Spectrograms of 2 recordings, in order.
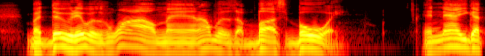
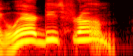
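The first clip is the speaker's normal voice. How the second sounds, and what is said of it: Put-on French accent. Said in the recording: “that was a French accent, so don't even come at me. I do French how I want to do French.”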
